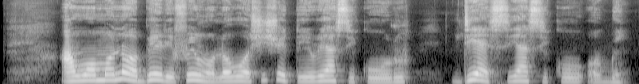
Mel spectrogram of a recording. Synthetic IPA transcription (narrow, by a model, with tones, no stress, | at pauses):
a˨w̃ɔ̃˧ɔ˧mɔ̃˧nãː˦˨˧be˦˨ɾe˨fũ˦ĩ˦˨ɾ̃ɔ̃˨lɔ˧wɔ˦˧˨ʃi˦ʃe˦˨te˧ɾi˦a˦˨si˨ko˧˨ɾu˨˦ | di˦ɛ˦˨si˨˦a˦˨si˨ko˧ɔ̰˨ɡ͡bẽ˨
